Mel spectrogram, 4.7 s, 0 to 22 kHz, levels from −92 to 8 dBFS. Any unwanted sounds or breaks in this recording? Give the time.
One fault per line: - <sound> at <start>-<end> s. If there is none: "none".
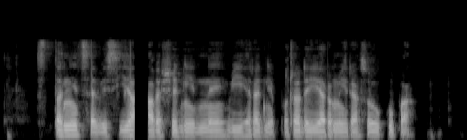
- dropout at 1.3-1.5 s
